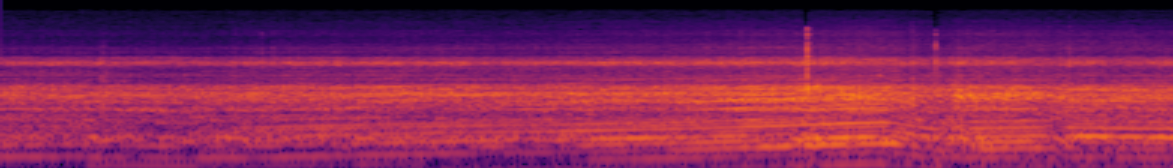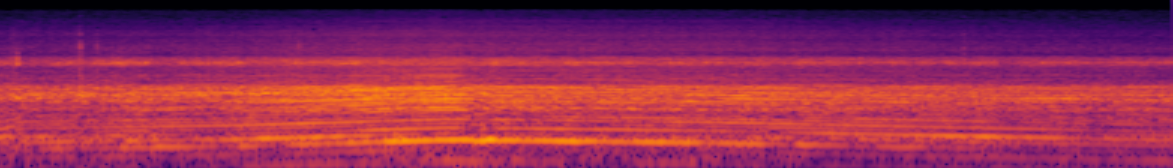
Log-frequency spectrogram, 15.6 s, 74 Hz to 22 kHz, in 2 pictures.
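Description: Ducati Monster 696's air-cooled L-twin engine running on the road, its pitch rising and falling as the rider accelerates and eases off, loudest about ten to eleven seconds in. A sharp click about five seconds in.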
